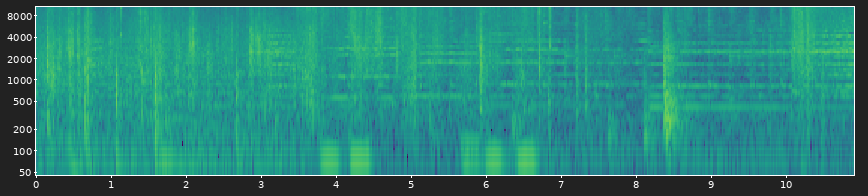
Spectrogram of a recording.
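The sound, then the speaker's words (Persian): Hammer blows striking as something is fastened: a run of sharp, irregular knocks with dull low thuds mixed in, and one louder, ringing strike toward the end. “باید محکم ببندیمش. ترتیبشو میدم. میشه چکشو بدی لطفاً؟”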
